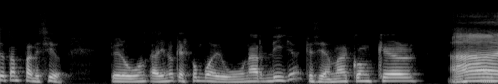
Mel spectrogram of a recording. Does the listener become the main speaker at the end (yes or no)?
yes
